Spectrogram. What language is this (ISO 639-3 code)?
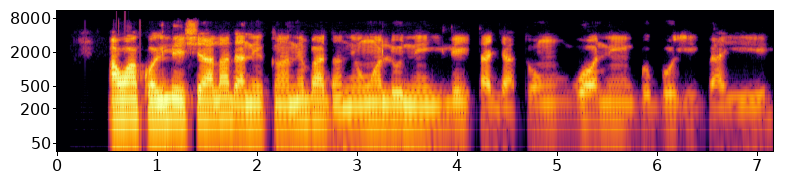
yor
